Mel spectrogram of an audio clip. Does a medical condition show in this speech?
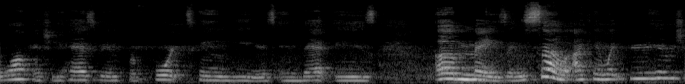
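No.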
